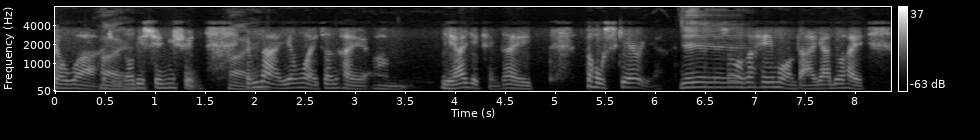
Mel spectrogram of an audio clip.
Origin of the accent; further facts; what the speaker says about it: Canada; now in Hong Kong; 我在加拿大长大，嗰系我屋企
